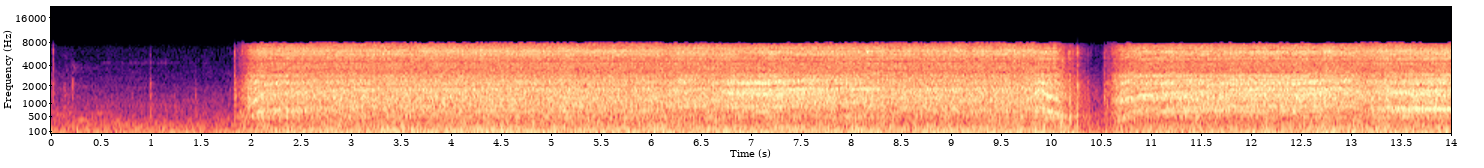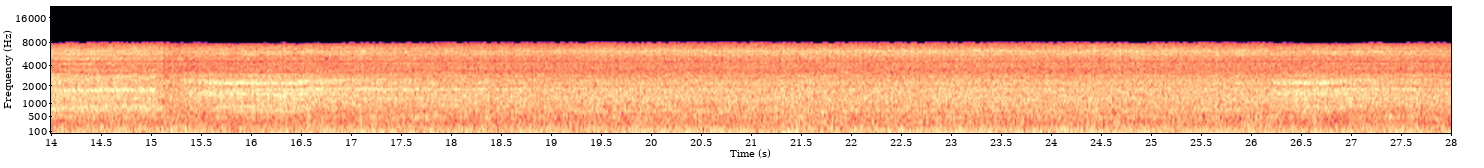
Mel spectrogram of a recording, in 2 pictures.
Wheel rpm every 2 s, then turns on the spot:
0, 180, 230, 230, 220, 120, 210, 220, 230, 230, 230, 230, 230, 230.
none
